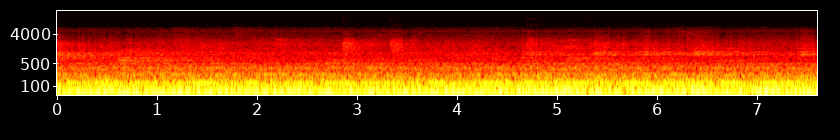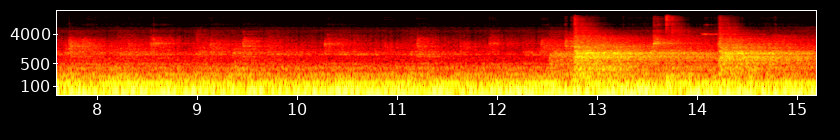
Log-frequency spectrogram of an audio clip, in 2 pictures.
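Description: Steady low rumble in an enclosed racquetball court. Near the end come a few sharp smacks of a racquetball being bounced and struck by a racquet on a serve, echoing off the court walls.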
